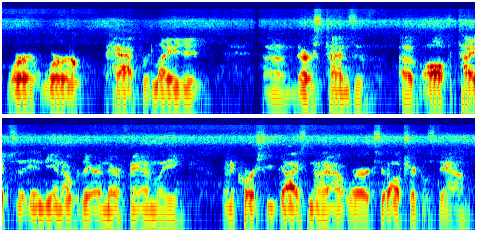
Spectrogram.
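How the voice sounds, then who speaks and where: A man's voice: fairly low pitch, flat delivery, normal speed, a little hiss or hum, rough recording. A middle-aged man chatting casually and folksily to live stream viewers as he works with his hands, rambling along as he talks to them directly. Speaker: live streamer and knife maker. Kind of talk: casual live stream chat while working.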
